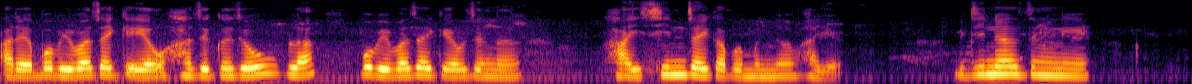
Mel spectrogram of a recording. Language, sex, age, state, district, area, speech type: Bodo, female, 18-30, Assam, Udalguri, rural, spontaneous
